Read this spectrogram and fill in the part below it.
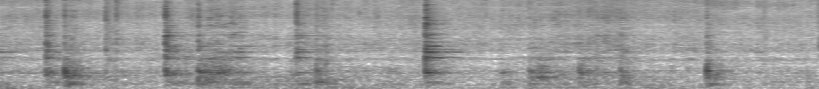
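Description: Thinly sliced onions frying for an Andhra-style chicken curry crackle softly while a spatula scrapes and taps the pan in repeated sharp strokes, fairly quiet and close with no one talking.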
